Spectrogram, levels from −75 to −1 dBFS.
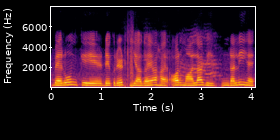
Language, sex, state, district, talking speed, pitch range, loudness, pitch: Hindi, female, Madhya Pradesh, Katni, 160 wpm, 205-230 Hz, -15 LUFS, 215 Hz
